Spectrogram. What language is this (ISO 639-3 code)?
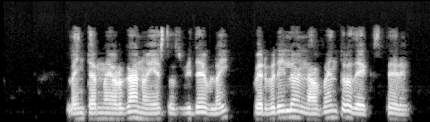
epo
